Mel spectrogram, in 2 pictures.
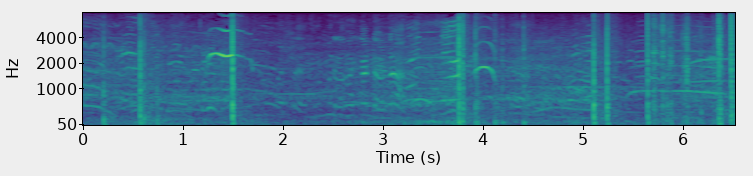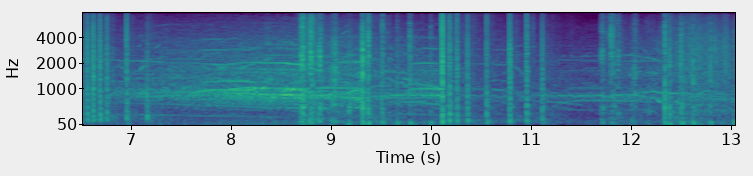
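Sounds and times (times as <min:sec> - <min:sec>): fireworks bursting: 0:00.0 - 0:01.8, 0:03.7 - 0:07.6, 0:08.5 - 0:13.0.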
